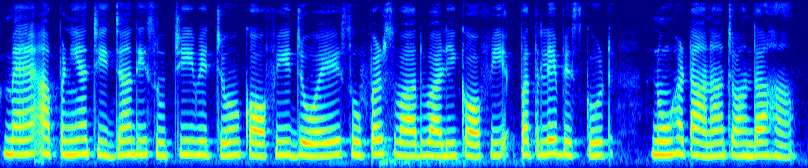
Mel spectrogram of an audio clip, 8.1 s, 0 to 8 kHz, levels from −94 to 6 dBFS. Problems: none marked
